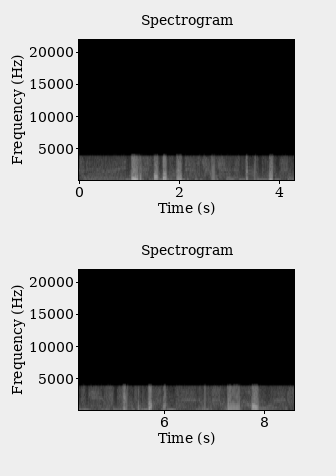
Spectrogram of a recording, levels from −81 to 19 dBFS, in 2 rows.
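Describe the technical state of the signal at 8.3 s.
At 8.3 s the speech carries the mu-law and A-law mixed up fault, as it does for the whole clip. The telephone audio was coded with A-law but decoded as mu-law. The two logarithmic scales disagree, so sample levels come out wrong. Some are too loud and others too soft. The quietest samples are lifted well above silence. The voice sounds harsh and distorted, and gaps fill with noise. The 8 kHz G.711 coding passes nothing above 4 kHz.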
